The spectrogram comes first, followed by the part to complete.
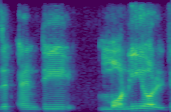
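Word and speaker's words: antimony: म हा इ it pronounce it properly correct pronounce करो इसको एंटी मराइड इ इट एंटी मनी और इट इ एंटी मनी एंटी मनी इ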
